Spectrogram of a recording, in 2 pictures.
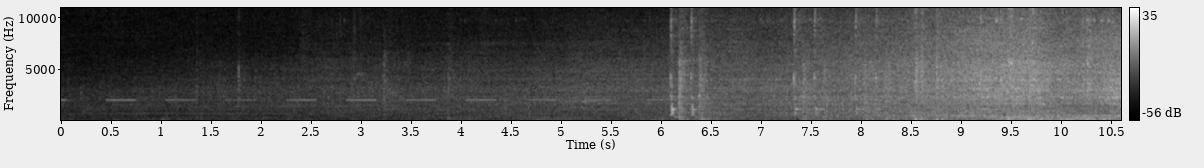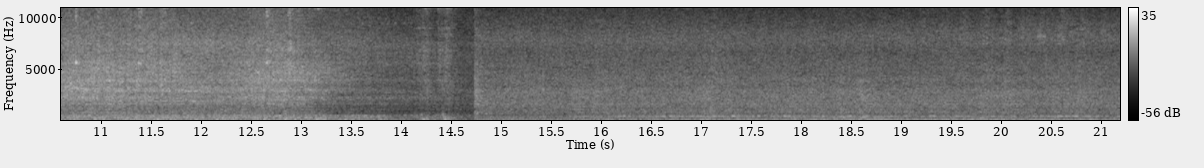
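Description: A Nose Electric Railway 5100-series electric train approaches and passes close by on the tracks, its wheels and running gear growing from faint to loud and peaking about ten seconds in. A few seconds later the sound cuts abruptly to a steady hum with a constant low tone, like that heard inside a moving train car.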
